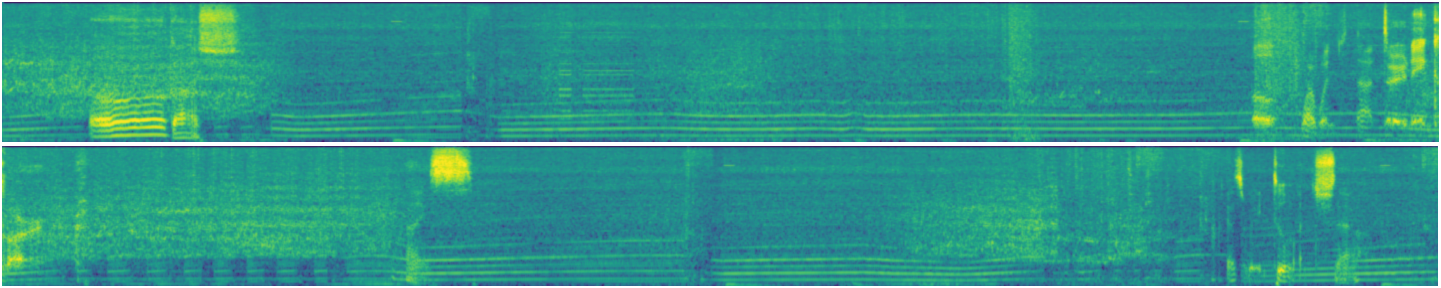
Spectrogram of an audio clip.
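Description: Tyres screech as a game car drifts.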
